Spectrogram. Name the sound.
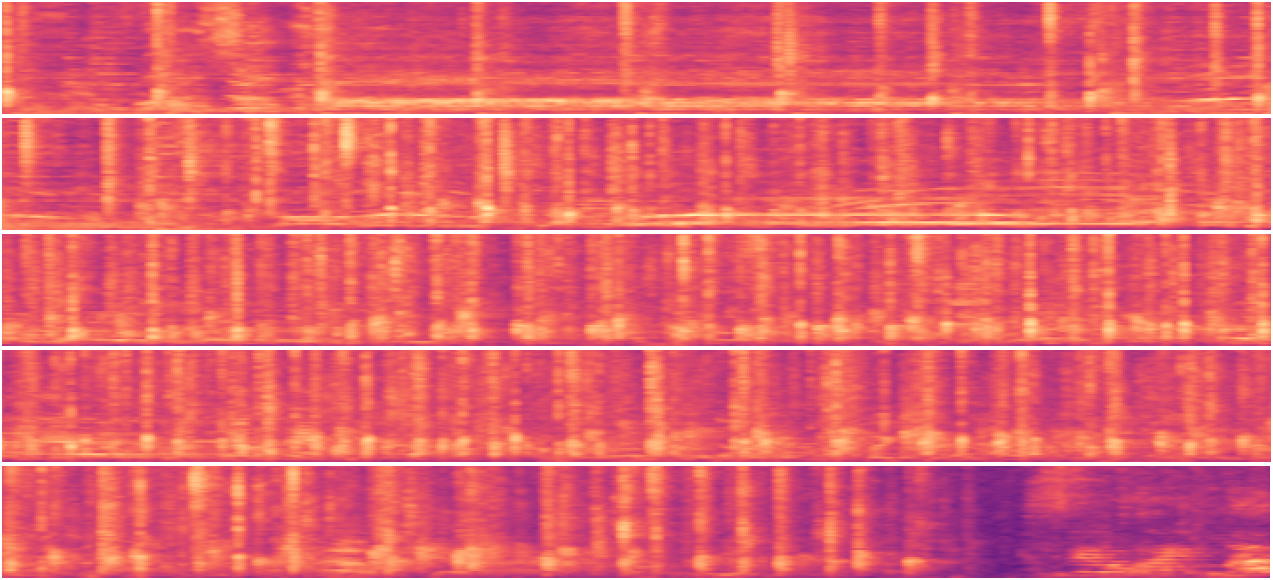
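audience applause for Guys and Dolls cast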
